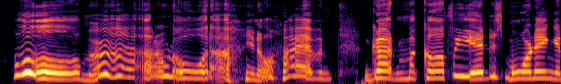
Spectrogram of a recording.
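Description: A put-on character voice, high-pitched and squeaky, at a fairly slow pace

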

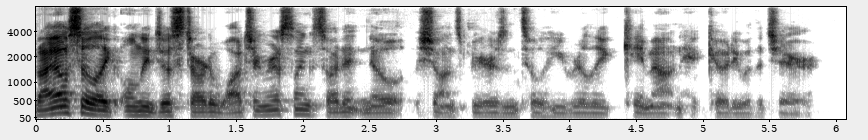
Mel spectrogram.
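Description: Speaking at a very fast pace with hardly any pauses, a man with an American accent and fairly low pitch shows big swings in loudness. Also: lively intonation. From Youngstown, Ohio, US Midwest. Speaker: podcast guest. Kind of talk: casual chat.

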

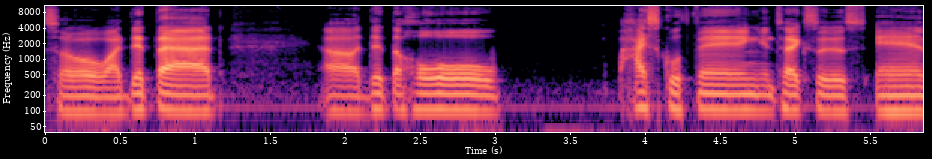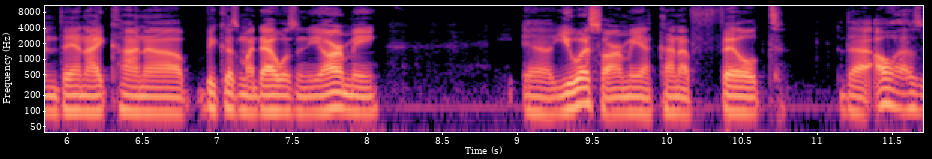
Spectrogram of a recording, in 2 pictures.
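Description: A man's fairly low voice with a Spanish accent and a flat, monotone delivery. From Mexico. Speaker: actor and military veteran. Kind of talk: casual interview chat; advice to callers.

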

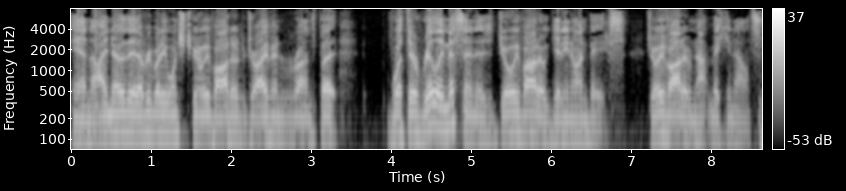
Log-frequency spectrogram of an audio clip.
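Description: A man with a normal speaking voice talks at a moderate pace, his pitch fairly low and his intonation fairly even, over a quiet background. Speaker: sports podcast co-host. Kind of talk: casual sports chat. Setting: online call recording.

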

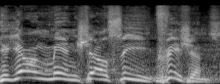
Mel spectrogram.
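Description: A man speaks with an American accent over noticeable background noise, and the room echo is audible. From Louisiana. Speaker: pastor. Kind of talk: sermon. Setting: church. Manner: rhythmic call-and-response preaching, rising in intensity.

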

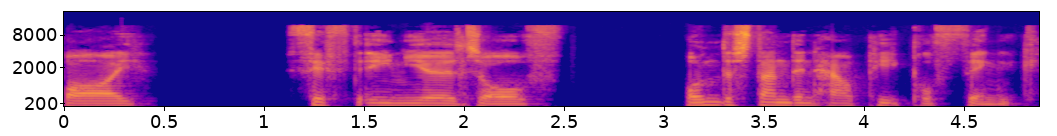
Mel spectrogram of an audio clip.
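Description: Over a quiet background, a man with an English accent talks at medium pitch and a fairly slow pace with ordinary pitch variation, the sound dry and close with no echo. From England. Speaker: company founder. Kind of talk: interview.

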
